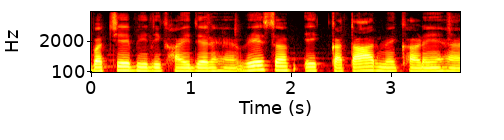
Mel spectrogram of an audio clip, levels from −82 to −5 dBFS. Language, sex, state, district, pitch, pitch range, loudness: Hindi, male, Jharkhand, Garhwa, 130 Hz, 120-140 Hz, -18 LUFS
